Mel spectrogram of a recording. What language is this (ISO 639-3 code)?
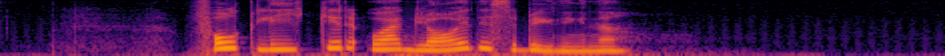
nor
